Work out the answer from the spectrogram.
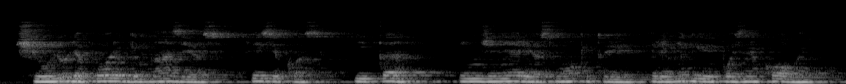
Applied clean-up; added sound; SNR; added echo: none; none; none; reverberation time 1.1 s.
